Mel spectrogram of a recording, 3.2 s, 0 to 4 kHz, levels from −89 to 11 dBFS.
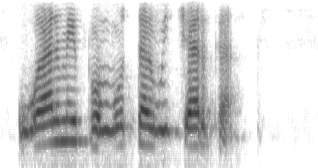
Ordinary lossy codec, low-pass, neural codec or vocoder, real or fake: Opus, 16 kbps; 3.6 kHz; codec, 16 kHz, 4.8 kbps, FACodec; fake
